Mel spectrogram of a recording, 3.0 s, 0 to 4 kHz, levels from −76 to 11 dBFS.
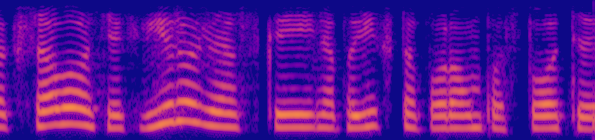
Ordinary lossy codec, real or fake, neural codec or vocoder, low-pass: AAC, 24 kbps; fake; codec, 16 kHz, 4.8 kbps, FACodec; 3.6 kHz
